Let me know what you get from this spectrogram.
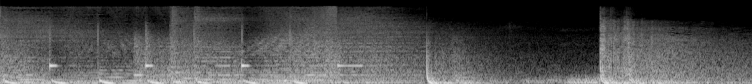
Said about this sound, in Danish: Ja, eksplosioner i den israelske storby Tel Aviv her i nat, for angrebsbølgerne fortsætter mellem Israel og Iran.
